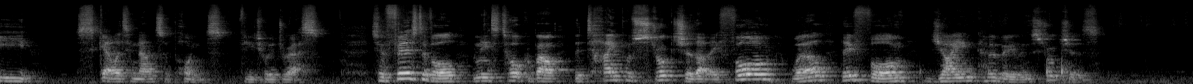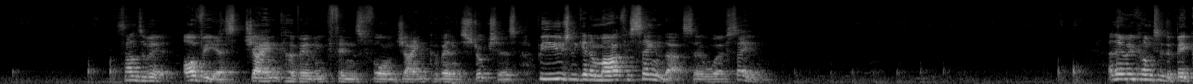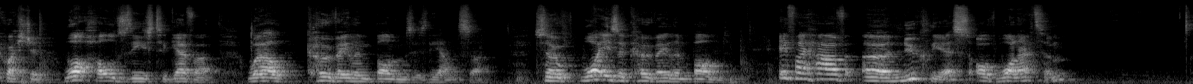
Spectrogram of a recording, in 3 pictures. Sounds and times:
Speech: 0.0s - 11.1s, 13.1s - 19.7s, 23.0s - 34.6s
Inside, small room: 0.0s - 35.7s
Writing: 9.0s - 13.3s, 19.8s - 22.9s.

